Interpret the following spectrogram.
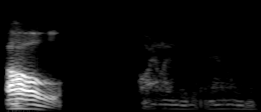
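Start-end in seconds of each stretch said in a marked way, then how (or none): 1.4-2.6 very soft, quick undertone; to himself. Real, not acted. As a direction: murmur it privately while thinking. Murmuring options to himself while thinking.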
